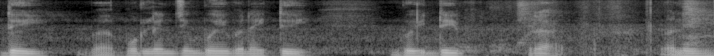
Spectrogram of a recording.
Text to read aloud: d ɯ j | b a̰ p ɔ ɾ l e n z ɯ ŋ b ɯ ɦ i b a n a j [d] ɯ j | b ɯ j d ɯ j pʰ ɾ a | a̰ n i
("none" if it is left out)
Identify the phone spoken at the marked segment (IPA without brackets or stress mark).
d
